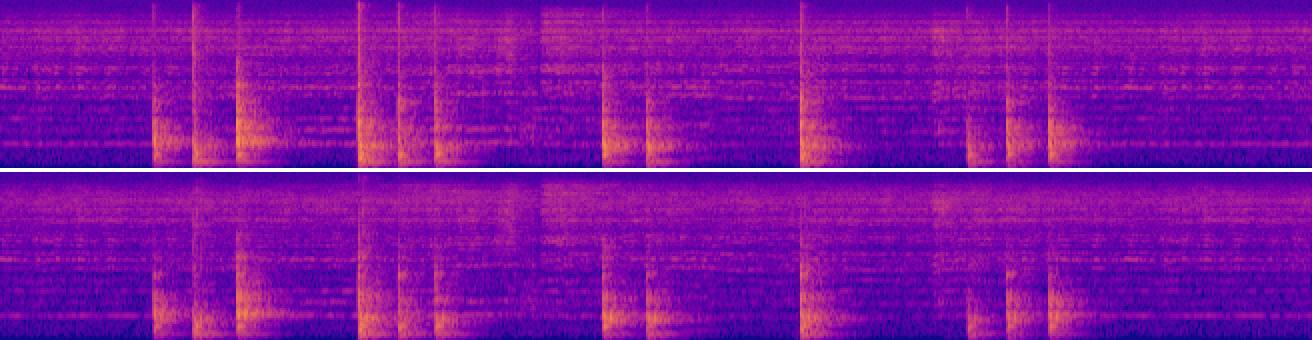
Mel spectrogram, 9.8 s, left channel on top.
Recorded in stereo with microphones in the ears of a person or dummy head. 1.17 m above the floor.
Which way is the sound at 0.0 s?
15° left (ahead or behind).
